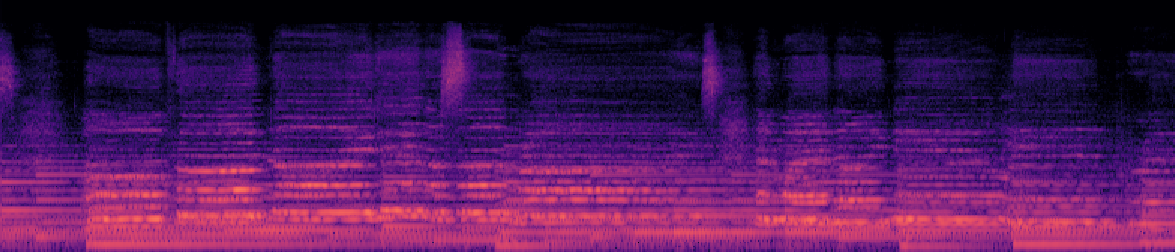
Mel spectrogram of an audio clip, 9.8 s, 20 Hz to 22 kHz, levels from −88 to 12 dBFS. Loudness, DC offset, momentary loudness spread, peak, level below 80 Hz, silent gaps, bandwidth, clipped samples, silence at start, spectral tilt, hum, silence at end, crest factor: -25 LUFS; under 0.1%; 8 LU; -10 dBFS; -60 dBFS; none; 16 kHz; under 0.1%; 0 s; -5.5 dB/octave; none; 0 s; 16 dB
